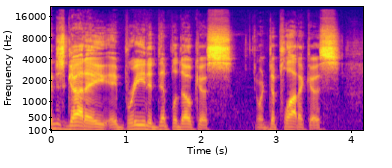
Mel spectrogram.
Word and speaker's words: Diplodocus: I've actually looked that up to see what is the correct way to pronounce that dinosaur. There's a new contract, And huh? at least my Google sleuthing uncovered that more people say Diplodocus in professional, um, professional circles. That tends to be the more professional pronunciation, but Diplodocus is actually acceptable.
